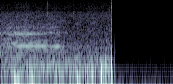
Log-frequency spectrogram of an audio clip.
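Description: A Border Leicester sheep bleats once, a single steady-pitched call lasting under a second, followed by a few light clicks. The sound then cuts off abruptly about a second and a half in.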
